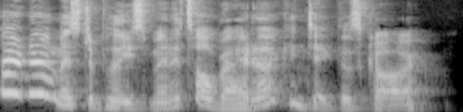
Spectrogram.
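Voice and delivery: very high, animated, lilting, swooping sing-song. Retelling a running bit about stealing cars, imitating Katharine Hepburn. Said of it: "she just steals cars and goes like".

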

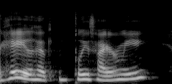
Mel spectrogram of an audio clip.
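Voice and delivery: plain

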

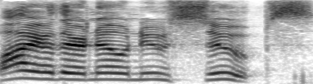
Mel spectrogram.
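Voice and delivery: high, slow mock complaint. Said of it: "he's like".

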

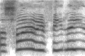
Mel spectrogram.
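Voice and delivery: tiny, very high, loud, squeaky ant voice. Joking about imagined talking ants, the speaker repeats an ant's line in a high-pitched ant voice. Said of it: "high voice".

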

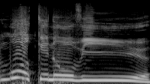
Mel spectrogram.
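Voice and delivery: loud New York Italian accent. Discussing iconic accents, the speaker demonstrates a New York Italian accent. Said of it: "the New York Italian accent's pretty iconic".

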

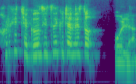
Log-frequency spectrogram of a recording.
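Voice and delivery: sensual, sultry, seductive come-on voice. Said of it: "Así lo dijiste".

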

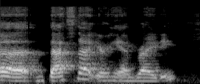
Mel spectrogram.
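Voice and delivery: ordinary talk

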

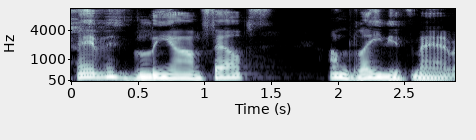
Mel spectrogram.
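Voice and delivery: heavy lisp on every s sound throughout. Describing a call-in show character, the speaker quotes his introduction: Leon Phelps lisp. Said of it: "He has a lisp".

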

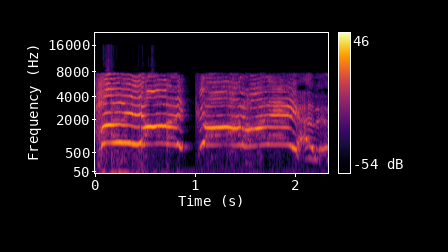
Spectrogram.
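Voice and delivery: piercing, very high, shouted scream. Retelling being flung back and trapped in the bushes, calling to Heidi, retelling a scream. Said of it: "And I'm screaming".

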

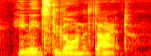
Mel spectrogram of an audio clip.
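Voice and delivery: plain reading voice

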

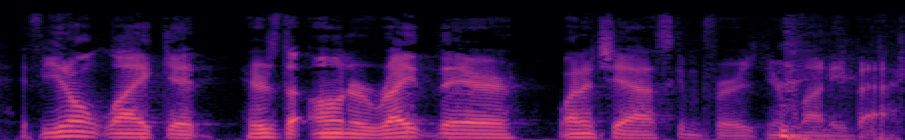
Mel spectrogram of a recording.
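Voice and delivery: ordinary talk

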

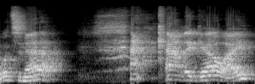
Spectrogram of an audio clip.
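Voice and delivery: high voice with swooping pitch. Retelling how an uncle joked while shaking hands at christmas: imitating an uncle. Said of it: "and he'd go".

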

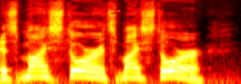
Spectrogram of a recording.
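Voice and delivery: mock high-pitched, desperate scream. Retelling what a handcuffed man kept shouting: imitating a man screaming. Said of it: "the guy's screaming".

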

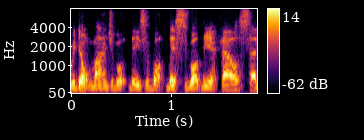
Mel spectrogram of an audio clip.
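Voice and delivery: normal talking voice

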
